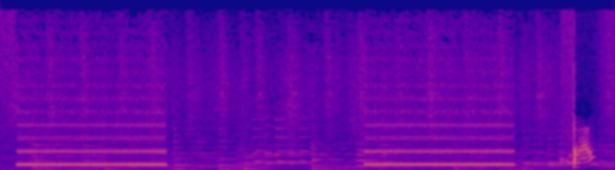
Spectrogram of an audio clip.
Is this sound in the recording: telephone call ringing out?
yes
